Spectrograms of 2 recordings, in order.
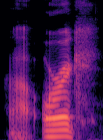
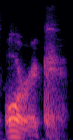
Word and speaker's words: Orrak: Orrak would actually converse with me and meet with me every once in a while.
